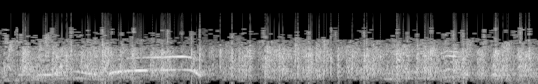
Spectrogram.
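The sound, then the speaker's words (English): A meeting audience breaks into loud, sustained applause, dozens of hands clapping in a dense, rapid patter that holds steady throughout, with a brief voiced whoop rising over it early on. “Anybody too shy or maybe didn't hear it with all the clapping going on?”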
